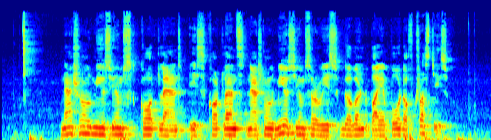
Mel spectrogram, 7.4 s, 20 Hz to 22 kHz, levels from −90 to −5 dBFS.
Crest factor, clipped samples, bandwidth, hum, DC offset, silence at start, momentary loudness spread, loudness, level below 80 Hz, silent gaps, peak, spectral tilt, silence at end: 22 dB; under 0.1%; 16.5 kHz; none; under 0.1%; 0.35 s; 10 LU; -22 LUFS; -38 dBFS; none; -2 dBFS; -5.5 dB/octave; 0.3 s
